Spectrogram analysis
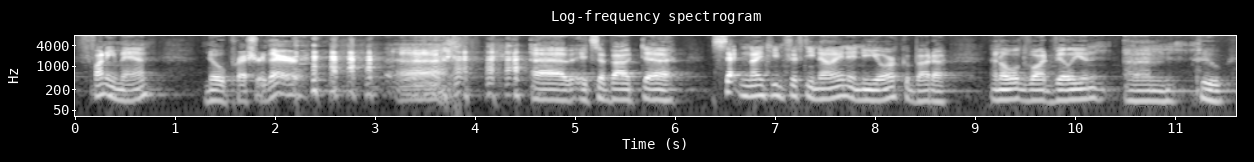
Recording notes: from the stage at IO West during the The 13th Annual Los Angeles Improv Comedy Festival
